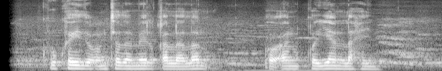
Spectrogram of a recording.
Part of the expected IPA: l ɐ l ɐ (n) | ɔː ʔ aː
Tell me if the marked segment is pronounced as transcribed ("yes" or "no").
yes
